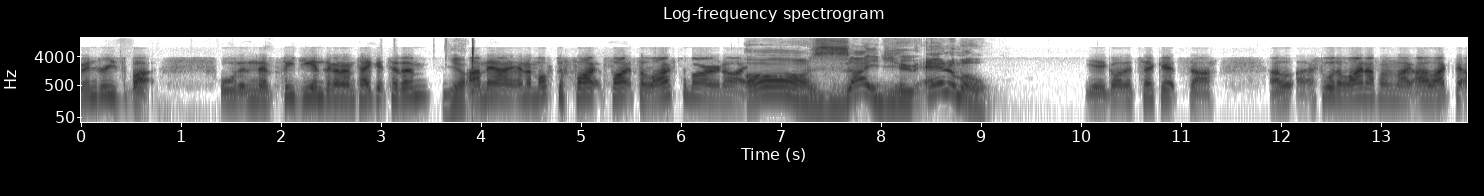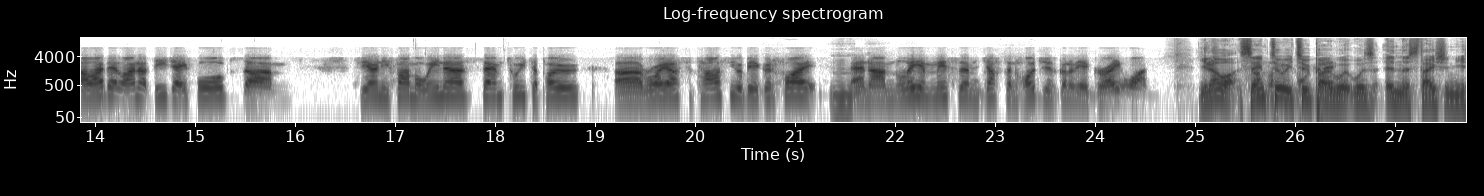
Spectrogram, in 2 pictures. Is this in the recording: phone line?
yes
